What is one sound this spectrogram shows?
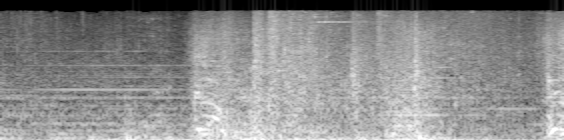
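Magic blasts crackle and burst.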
